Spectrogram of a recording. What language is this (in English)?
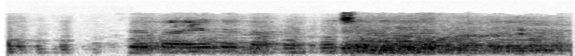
Swahili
